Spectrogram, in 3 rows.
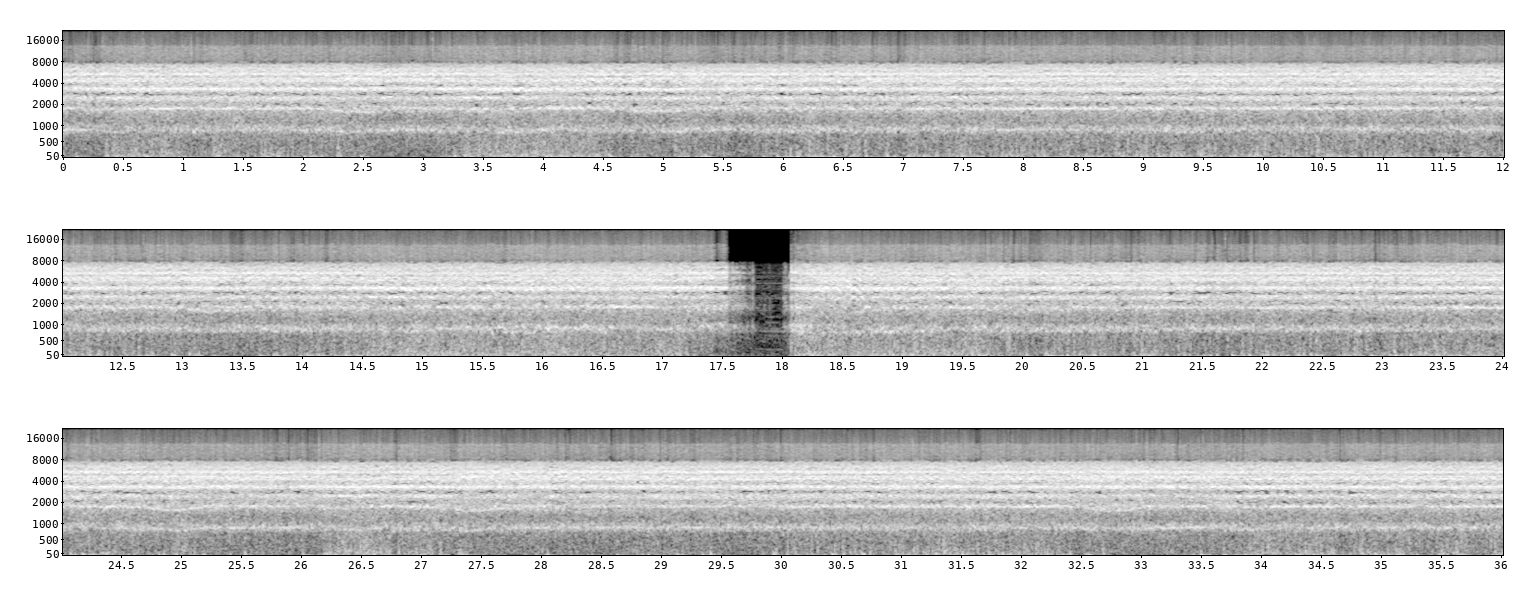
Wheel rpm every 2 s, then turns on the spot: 230, 220, 230, 230, 230, 240, 230, 220, 150, 180, 230, 230, 230, 220, 230, 230, 230, 230.
none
